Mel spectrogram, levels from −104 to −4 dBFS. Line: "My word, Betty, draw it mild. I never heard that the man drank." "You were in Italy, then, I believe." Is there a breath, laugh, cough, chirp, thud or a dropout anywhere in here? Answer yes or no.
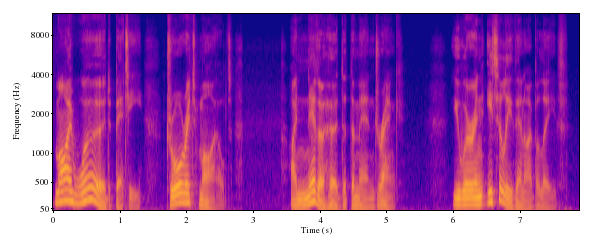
no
